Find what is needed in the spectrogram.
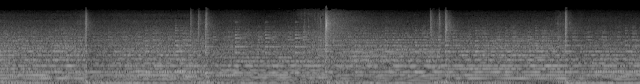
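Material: Nothing is struck.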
